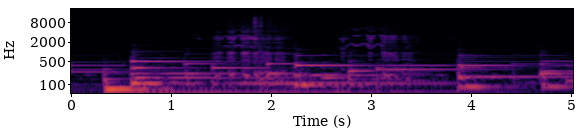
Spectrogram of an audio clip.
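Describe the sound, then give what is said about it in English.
A young donkey brays in a long, wavering, strained call that rises and falls, with a few heavy hoof thuds landing at the start and near the end. “They ran into the city, and just as Jesus had said, there stood a baby donkey.”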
